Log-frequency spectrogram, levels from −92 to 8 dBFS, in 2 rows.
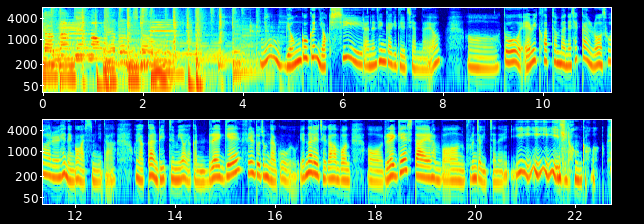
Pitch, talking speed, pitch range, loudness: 180 Hz, 215 characters per minute, 145-225 Hz, -18 LUFS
